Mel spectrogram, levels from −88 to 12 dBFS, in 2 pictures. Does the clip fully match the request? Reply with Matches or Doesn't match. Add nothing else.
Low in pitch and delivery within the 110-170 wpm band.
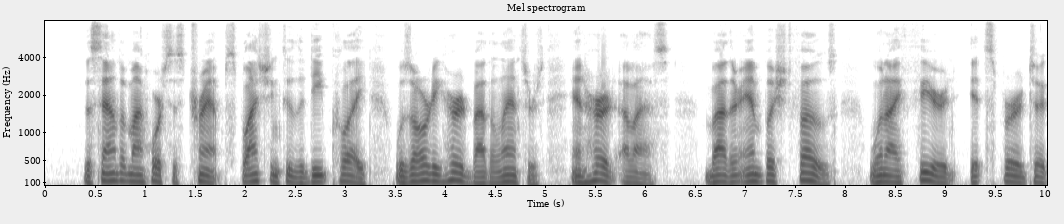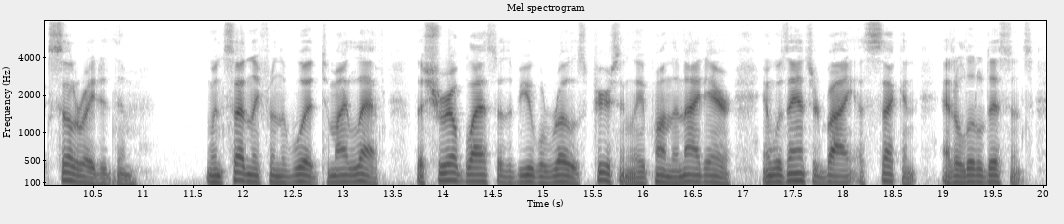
Doesn't match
